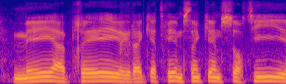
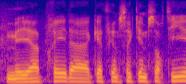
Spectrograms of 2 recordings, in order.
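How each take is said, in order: First: Slow, weighty "Mais après la quatrième, cinquième sortie"; slow emphasis. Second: Said in the usual way. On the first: Shown as a demonstration. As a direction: drag out "quatrième, cinquième" to stress them. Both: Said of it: "alors je parle pas de sortie qui dure".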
